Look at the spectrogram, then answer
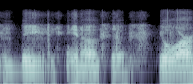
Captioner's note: laugh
